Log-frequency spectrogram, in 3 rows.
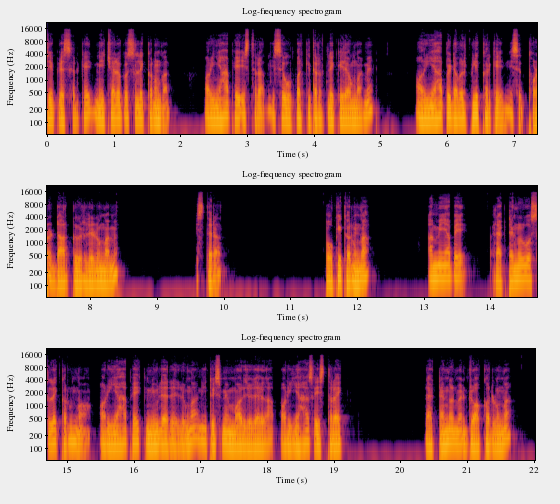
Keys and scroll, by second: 0.1 ctrl+j, 3.3 shift+Up.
